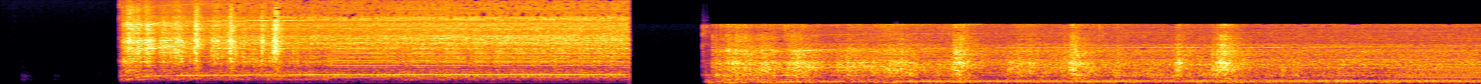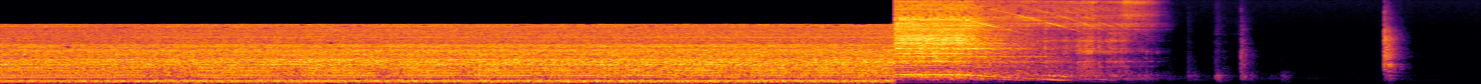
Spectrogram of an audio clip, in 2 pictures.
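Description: Countertop blender motor running at full speed, chopping a whole green pepper, with scattered clicks of the pieces against the jar. It stops for under a second after about five seconds and starts again. Some twenty seconds in it switches off and winds down, falling in pitch, and a few faint clicks follow near the end.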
